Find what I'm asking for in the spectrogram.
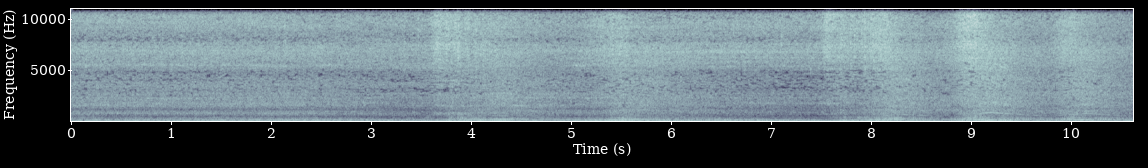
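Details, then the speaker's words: Ford Ranchero 351 Cleveland V8, running after 20 years off the road: rough running held on throttle, revs rising and sagging unevenly, never reaching steady idle; blamed on a known vacuum leak. "let's steal my foot but that's vacuum leak too that's true but other than that it runs when it runs"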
